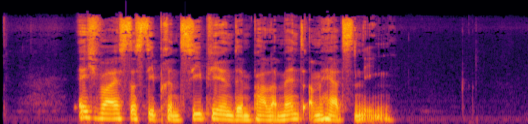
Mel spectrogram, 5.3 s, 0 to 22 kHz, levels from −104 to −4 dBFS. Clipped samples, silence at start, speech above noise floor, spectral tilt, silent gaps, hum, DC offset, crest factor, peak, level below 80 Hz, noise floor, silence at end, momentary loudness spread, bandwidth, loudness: under 0.1%; 0.75 s; 47 dB; -4 dB/octave; none; 50 Hz at -40 dBFS; under 0.1%; 18 dB; 0 dBFS; -50 dBFS; -63 dBFS; 1.35 s; 12 LU; 15 kHz; -14 LUFS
